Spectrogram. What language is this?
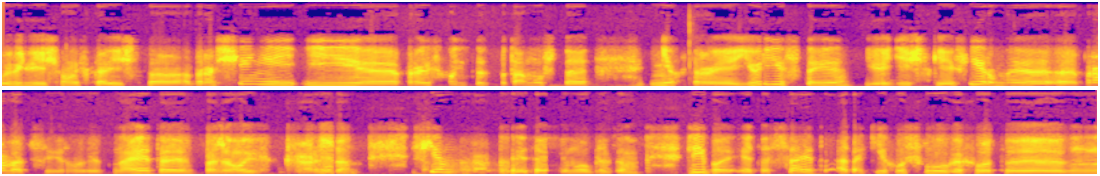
Russian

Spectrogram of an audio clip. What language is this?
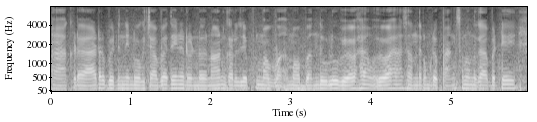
Telugu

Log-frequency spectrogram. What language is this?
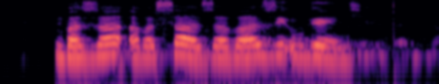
Kinyarwanda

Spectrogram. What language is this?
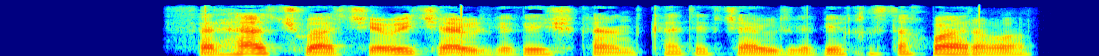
Central Kurdish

